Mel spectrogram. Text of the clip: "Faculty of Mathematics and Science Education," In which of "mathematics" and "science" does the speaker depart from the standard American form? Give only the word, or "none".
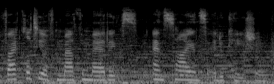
none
